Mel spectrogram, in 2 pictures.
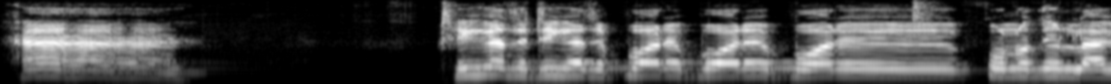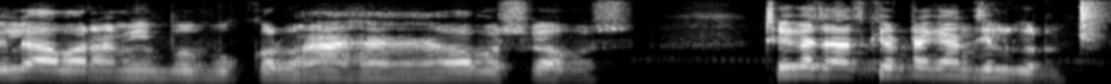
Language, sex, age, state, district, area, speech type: Bengali, male, 45-60, West Bengal, North 24 Parganas, rural, spontaneous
